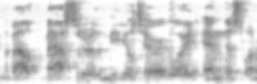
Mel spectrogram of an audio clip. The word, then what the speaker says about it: pterygoid: Pterygoid is spelled with a P. It is not pronounced pterygoid. It is just pronounced pterygoid. The P is silent.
